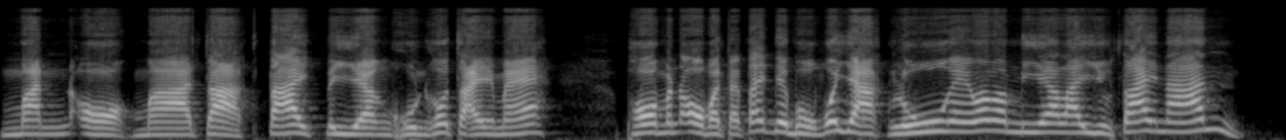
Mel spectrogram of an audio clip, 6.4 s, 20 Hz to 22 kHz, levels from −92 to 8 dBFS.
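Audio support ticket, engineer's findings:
Sample clock jitter, whole clip. Hiss-like roughness riding on the speech, worst on loud and sibilant passages, gone in pauses. Probable component: converter clock, timing error of several microseconds, error about 25 dB below signal. Unlike a steady noise floor, it tracks waveform slope.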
